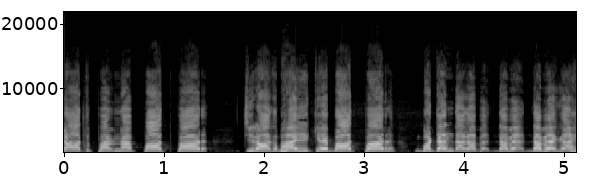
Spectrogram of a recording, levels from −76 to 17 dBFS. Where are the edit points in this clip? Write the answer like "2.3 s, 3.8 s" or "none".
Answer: none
